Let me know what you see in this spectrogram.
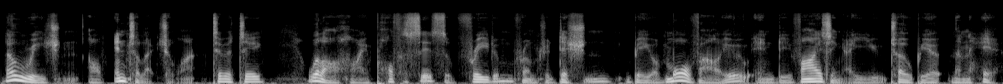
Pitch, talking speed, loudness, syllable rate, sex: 105 Hz, 135 wpm, -20 LUFS, 4.6 syllables/s, male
